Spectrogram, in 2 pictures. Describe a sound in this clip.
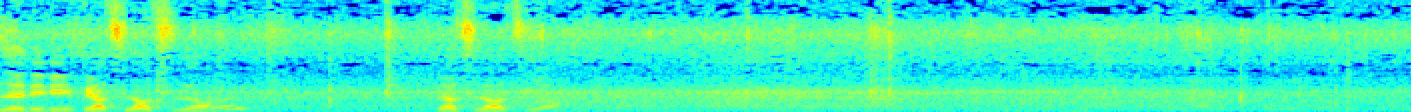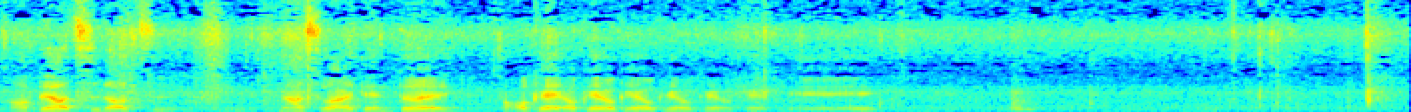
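A paper bag crinkles and rustles.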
